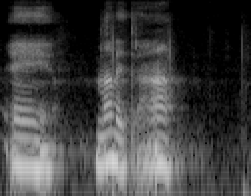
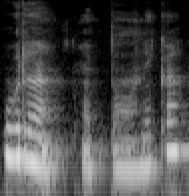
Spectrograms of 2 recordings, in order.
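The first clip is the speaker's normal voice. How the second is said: ran stressed, slow, louder; stressed syllable; 3 dB louder, slower than usual. Shown as a demonstration. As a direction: say O ran é tônica slowly, leaning on ran. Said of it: "ela é forte". (destacando o ran tônico, devagar)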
